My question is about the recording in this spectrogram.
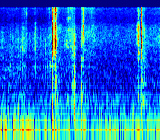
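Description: Gear being handled in a storage bin: a nylon tool bag is gripped and lifted, giving three short clinks and rattles, the sharpest a little under a second in, over a steady low rumble.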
